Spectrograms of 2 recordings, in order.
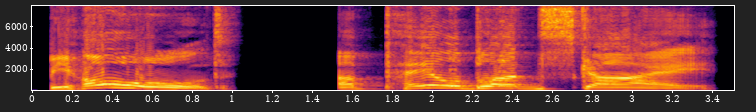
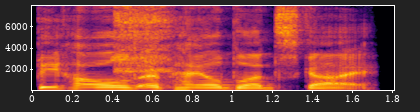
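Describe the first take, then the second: First: It is said as a loud exclamation. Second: It is said calmly, without exclamation.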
